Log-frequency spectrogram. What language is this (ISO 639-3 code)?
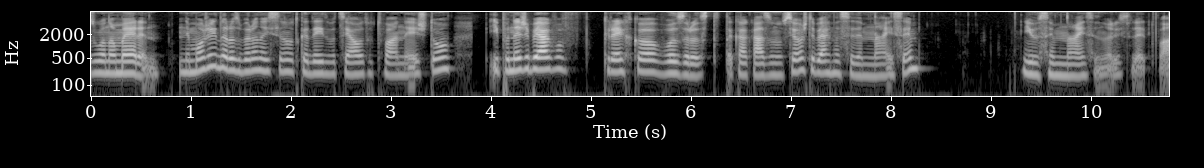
bul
